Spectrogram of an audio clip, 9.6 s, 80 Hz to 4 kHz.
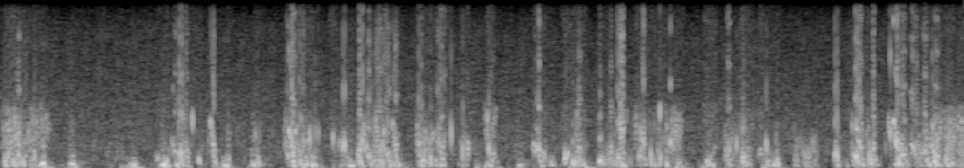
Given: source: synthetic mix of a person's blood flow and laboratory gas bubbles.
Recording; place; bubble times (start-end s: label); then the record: Doppler ultrasound of blood flow; precordium
0.00-0.50 s: bubbles
1.54-2.03 s: bubbles
2.06-2.21 s: bubbles
2.25-2.31 s: bubbles
2.53-2.63 s: bubbles
2.83-3.21 s: bubbles
3.28-4.02 s: bubbles
4.14-4.54 s: bubbles
4.58-4.71 s: bubbles
4.83-4.98 s: bubbles
5.30-5.56 s: bubbles
5.61-5.88 s: bubbles
5.96-6.83 s: bubbles
7.02-7.18 s: bubbles
7.23-7.54 s: bubbles
7.58-7.82 s: bubbles
7.92-8.18 s: bubbles
8.31-8.81 s: bubbles
8.85-9.65 s: bubbles
From the record:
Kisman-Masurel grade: 333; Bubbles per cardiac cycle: rolling drumbeat, 9 or more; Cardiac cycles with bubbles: 50 to 99%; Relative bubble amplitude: loud (0.450 to 0.775); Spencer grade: 3 (all of the cardiac periods contain showers or single bubble signals, but not dominating or overriding the cardiac motion signals); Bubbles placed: anywhere in the cardiac cycle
